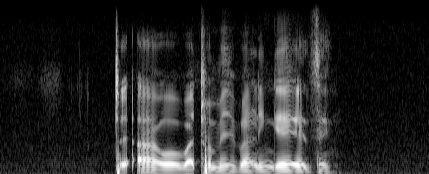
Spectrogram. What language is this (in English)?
Venda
